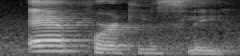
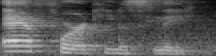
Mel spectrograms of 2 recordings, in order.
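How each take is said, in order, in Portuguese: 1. A tônica cai na primeira sílaba. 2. A tônica cai na primeira sílaba.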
